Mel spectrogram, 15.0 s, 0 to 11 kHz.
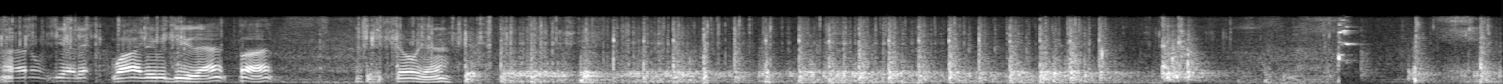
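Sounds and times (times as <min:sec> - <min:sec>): loud knock: 0:05.0 - 0:12.0.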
